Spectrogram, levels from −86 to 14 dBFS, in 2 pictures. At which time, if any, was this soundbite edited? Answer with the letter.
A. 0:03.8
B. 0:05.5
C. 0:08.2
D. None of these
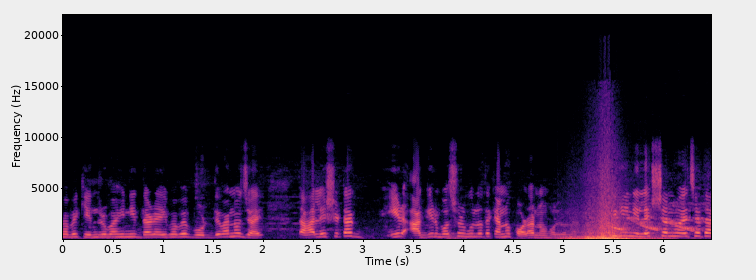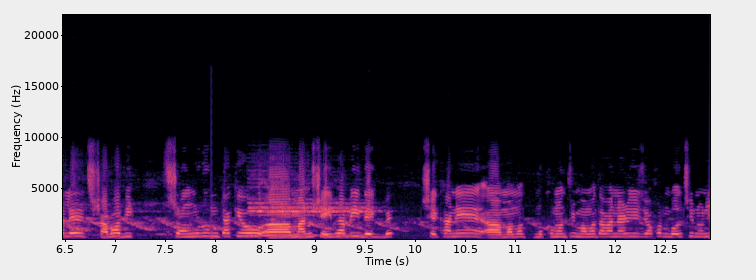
B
